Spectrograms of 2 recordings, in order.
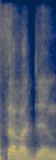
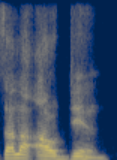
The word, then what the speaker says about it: Salah al-Din: So I keep saying Saladin because his name is Salah al-Din, but you might see it's spelled Saladin, just Saladin.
